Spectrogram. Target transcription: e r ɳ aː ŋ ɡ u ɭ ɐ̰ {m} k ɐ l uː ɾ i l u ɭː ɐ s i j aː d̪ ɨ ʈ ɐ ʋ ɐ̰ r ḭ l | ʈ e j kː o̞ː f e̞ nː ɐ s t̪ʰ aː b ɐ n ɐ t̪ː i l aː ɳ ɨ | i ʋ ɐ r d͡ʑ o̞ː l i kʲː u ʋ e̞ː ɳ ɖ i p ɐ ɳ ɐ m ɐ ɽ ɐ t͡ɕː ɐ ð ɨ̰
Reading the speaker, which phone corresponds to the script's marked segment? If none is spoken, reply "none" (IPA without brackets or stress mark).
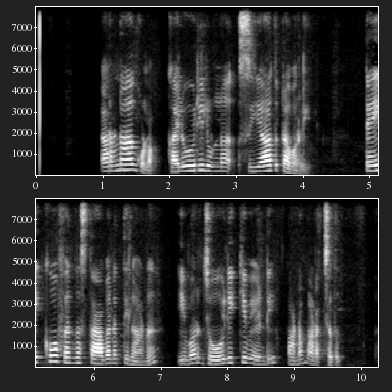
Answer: m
